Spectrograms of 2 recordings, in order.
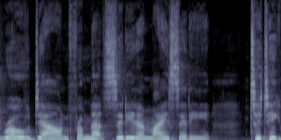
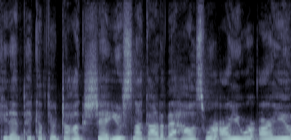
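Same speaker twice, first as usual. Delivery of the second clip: mock yelling; 6 semitones higher than usual. Friend calls pretending to scold her, imitated yelling. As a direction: imitate a frantic telling-off without real shouting. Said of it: "and she's yelling at me".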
